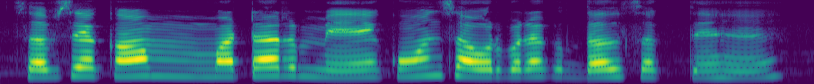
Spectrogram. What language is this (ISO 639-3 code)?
mag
